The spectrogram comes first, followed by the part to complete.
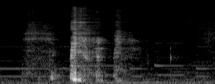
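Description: A man coughs once, short and sharp, about a second in, over quiet background music of held notes.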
